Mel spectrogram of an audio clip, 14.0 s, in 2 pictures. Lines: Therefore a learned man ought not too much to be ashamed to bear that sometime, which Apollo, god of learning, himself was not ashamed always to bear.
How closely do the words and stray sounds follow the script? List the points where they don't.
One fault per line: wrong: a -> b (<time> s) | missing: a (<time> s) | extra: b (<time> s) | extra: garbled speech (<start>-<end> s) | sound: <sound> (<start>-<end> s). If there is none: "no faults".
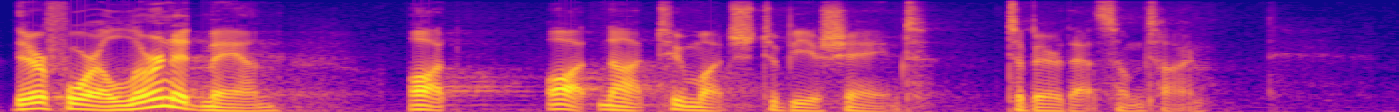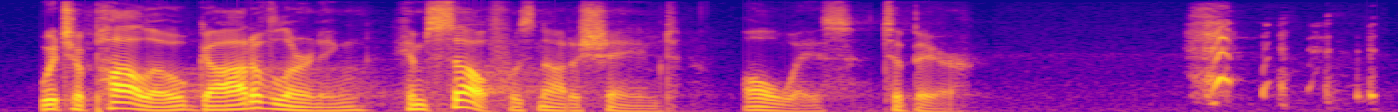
extra: ought (2.7 s)
sound: laugh (12.9-13.9 s)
